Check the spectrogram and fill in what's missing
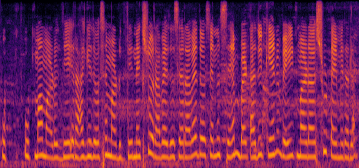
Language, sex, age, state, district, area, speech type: Kannada, female, 18-30, Karnataka, Chamarajanagar, urban, spontaneous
